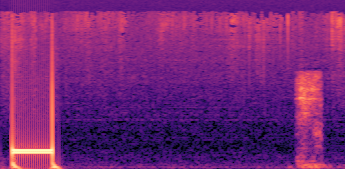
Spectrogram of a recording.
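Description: A single steady ringback tone sounds loudly for about half a second, followed by a long silence and then a faint, brief breathy noise near the end.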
